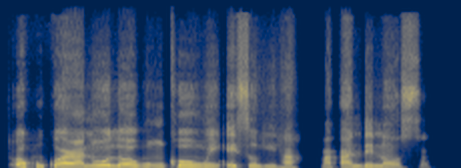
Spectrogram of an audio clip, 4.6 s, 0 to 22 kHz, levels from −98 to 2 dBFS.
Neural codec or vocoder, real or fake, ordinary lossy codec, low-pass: autoencoder, 48 kHz, 32 numbers a frame, DAC-VAE, trained on Japanese speech; fake; none; none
